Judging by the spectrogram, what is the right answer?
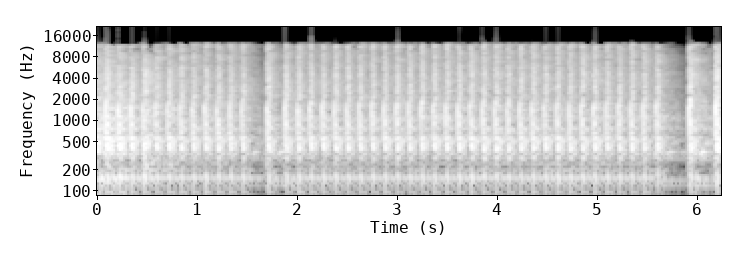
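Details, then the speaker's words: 2009 Smart Parts Shocker NXT paintball marker, 2009 board in PSP ramping; rapid even sharp cracks held at a steady capped rate of about 10 balls per second with short pauses. "That is about 10 balls per second."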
